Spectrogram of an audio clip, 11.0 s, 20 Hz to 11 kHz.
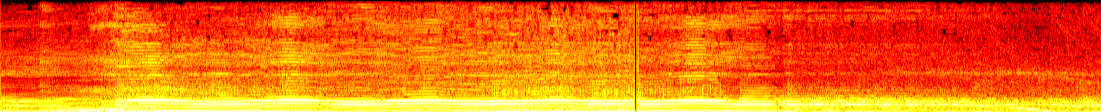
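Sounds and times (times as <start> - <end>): deep bass: 0.0 - 11.0
wavering high electronic tone: 0.0 - 11.0.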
